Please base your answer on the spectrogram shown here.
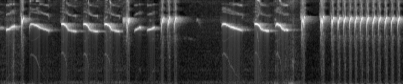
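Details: Training recording of a kolibri wulung sunbird in nonstop song: high downslurred whistles in groups, a short silence, more whistles, then a sharp chirp and a rapid even trill of clipped high notes.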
